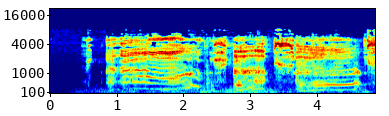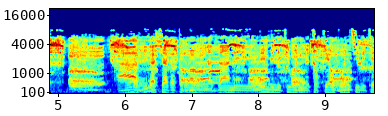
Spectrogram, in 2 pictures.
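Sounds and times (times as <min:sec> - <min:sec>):
donkey braying: 0:00.5 - 0:09.7
speech: 0:06.3 - 0:09.7.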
